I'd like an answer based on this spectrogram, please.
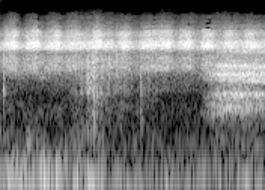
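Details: High, evenly pulsing cricket trill from a deep forest, rapid regular throbs, joined near the end by a broader breathy hiss.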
